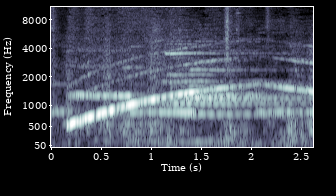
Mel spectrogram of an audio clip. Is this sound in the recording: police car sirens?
yes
